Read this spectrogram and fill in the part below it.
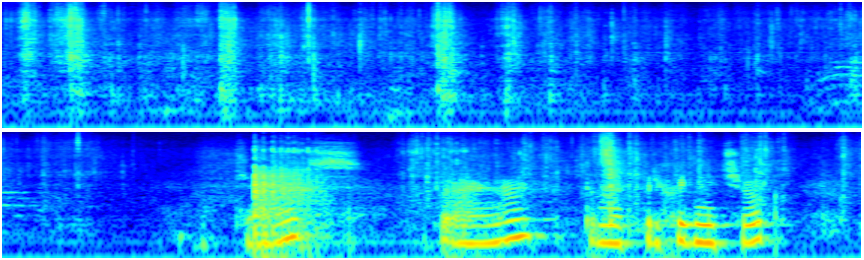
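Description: Paper crinkles and rustles in a man's hands.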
